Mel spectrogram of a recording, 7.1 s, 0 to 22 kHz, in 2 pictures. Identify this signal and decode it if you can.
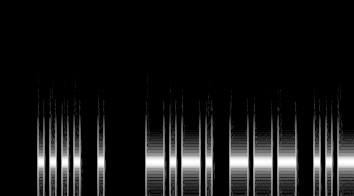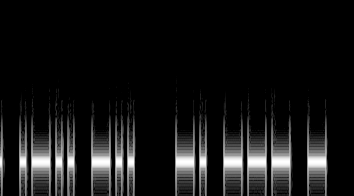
Morse code, heard as a keyed tone, about 20 wpm, 700 Hz. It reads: HE COULD NOT
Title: Sets of 3 Words 20wpm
